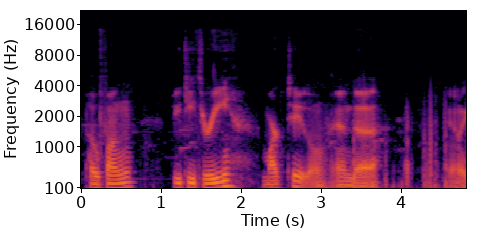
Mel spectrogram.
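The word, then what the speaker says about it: Baofeng: Today we have the bofung, it's actually pronounced bofung, GT3 Mark II, and we got Bubba over here.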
